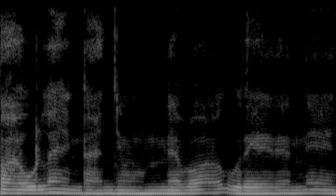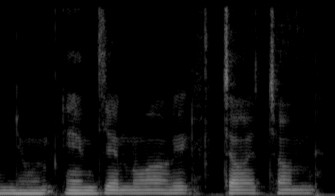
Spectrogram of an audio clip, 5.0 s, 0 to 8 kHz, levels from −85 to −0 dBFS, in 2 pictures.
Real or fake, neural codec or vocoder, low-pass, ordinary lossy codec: fake; codec, 16 kHz, 4 kbps, FunCodec, trained on LibriTTS, 50 frames a second; none; none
